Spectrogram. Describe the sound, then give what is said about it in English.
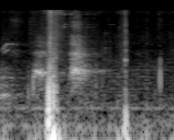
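A few sharp dog barks and yips come in quick, uneven bursts, one deeper and louder than the rest, as a little Yorkie fights a German Shepherd, with no one talking. “A little Yorkie! Beat the crap out of this German Shepherd.”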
